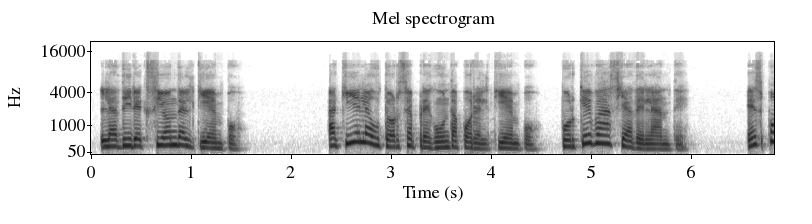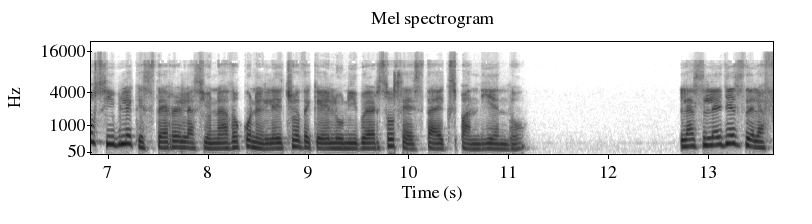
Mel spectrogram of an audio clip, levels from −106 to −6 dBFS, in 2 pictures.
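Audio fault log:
3.77–3.95 s, 7.73–7.79 s, 9.85–9.99 s, 11.13–11.15 s: lost packet rebuilt from error correction. There are no gaps, but roughly 100, 40, 80 and 20 ms turn rougher and noisier because a low-bitrate backup copy filled in. The first comes right after "el autor se pregunta".
9.81–9.87 s and 11.11–11.15 s: short concealed packet loss. About 40 and 20 ms never arrived, so the decoder stretched the preceding sound and blended back, leaving a brief smear just after "de que el universo".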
